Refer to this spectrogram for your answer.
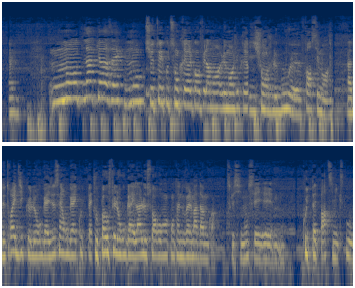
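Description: Over light background noise, a man talks at a fairly quick pace. His pitch is high and his intonation lively. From Réunion. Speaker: home cook. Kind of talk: humorous cooking video narration. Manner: joking, casual. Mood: playful, joking. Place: kitchen.

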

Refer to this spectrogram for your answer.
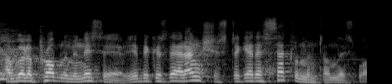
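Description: The speaker has a British accent. The pace is fairly quick. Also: man. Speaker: union official. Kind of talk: conference speech. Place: hall.

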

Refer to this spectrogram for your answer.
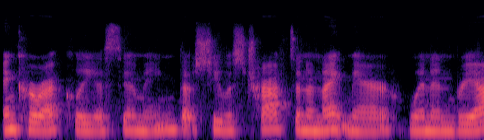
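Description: The recording is plain reading aloud.

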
